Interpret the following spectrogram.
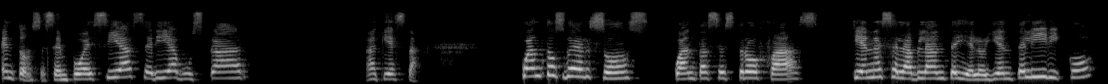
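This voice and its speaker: High-voiced woman teaching a lesson. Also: no room sound, studio quality. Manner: patient explanatory tone, reading poem lines aloud slowly. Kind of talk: online workshop lesson on poetry analysis. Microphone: video call.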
